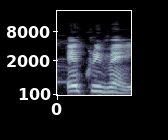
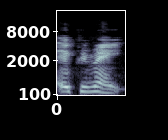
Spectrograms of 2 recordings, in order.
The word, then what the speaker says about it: écrivain: Okay, like maybe she's a writer or she's an author, you say elle est écrivain. You won't pronounce the last letter. Elle est écrivain.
